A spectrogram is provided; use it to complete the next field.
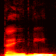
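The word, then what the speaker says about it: ptyalin: of liary Ames tyen tyen p is silent here tyene is the enzyme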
